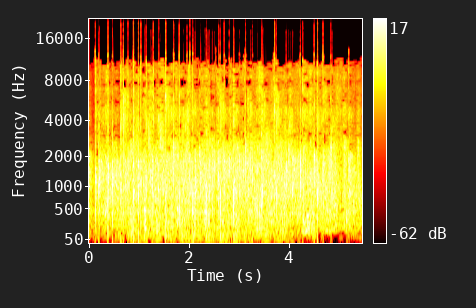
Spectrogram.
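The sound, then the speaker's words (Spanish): Audience applause for an introduced guest at a university event on investigative journalism and social movements: dense, loud, steady clapping that holds evenly throughout. “Él está aquí con nosotros y le pedimos un aplauso para...”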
